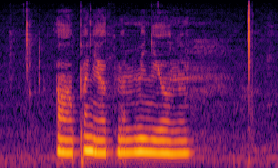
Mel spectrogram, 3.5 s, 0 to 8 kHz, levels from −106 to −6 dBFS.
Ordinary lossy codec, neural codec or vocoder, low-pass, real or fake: none; codec, 16 kHz, 16 kbps, FreqCodec, larger model; none; fake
